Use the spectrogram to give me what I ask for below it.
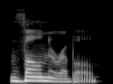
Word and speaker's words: vulnerable: This word has a tricky middle section where a lot of learners either add an extra syllable or lose the N. sound entirely. Let's break it apart carefully. V-U-L, nr, bull. Notice that middle part isn't nr, It compresses into a quick nr, almost swallowing the vowel completely.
